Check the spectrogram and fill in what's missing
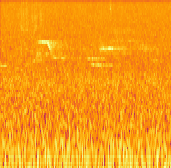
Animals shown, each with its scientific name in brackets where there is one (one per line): Wood Thrush (Hylocichla mustelina)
